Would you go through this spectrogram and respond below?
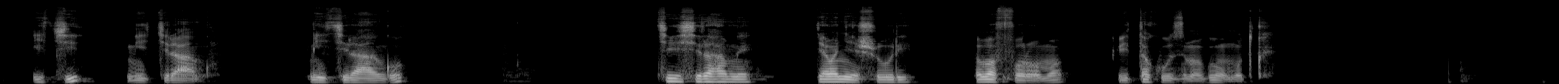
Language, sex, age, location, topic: Kinyarwanda, male, 18-24, Kigali, health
